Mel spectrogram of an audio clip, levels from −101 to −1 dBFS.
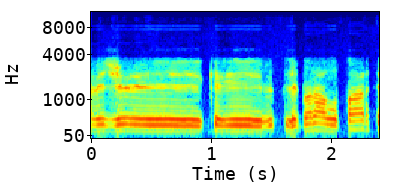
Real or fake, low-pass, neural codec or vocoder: real; 10.8 kHz; none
